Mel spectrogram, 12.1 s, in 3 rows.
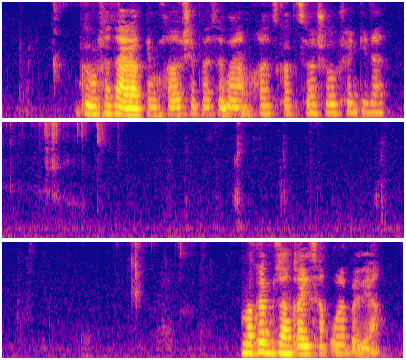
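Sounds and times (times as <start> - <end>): chewing: 4.0 - 8.6, 9.2 - 10.2.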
